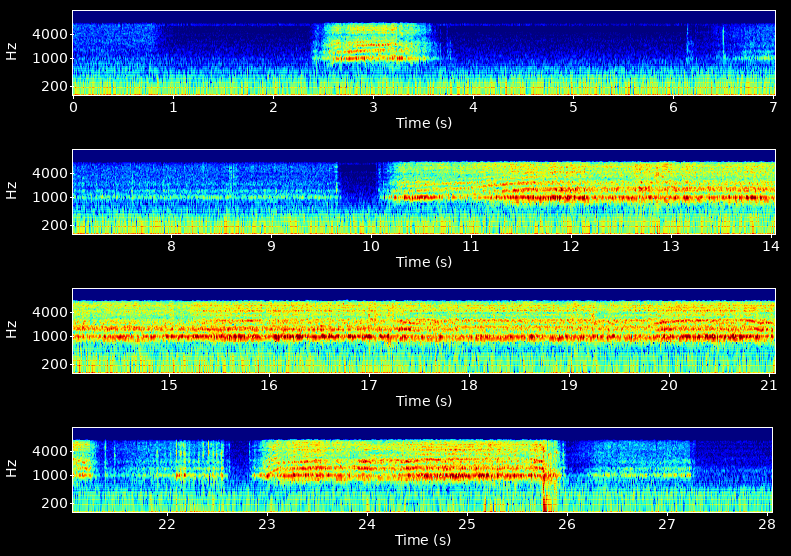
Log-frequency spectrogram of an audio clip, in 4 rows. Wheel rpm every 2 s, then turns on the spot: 0, 50, 0, 20, 30, 150, 230, 230, 220, 200, 130, 110, 190, 30.
6-10 26-28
